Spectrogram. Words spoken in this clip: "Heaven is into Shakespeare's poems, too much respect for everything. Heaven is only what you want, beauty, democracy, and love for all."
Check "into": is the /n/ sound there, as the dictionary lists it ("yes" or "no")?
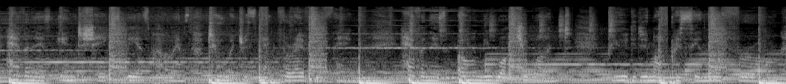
yes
